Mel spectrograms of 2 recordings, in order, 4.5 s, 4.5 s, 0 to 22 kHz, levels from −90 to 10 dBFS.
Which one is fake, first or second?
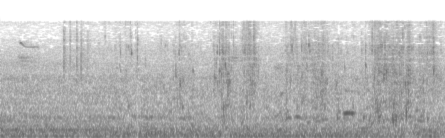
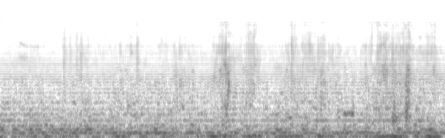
second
